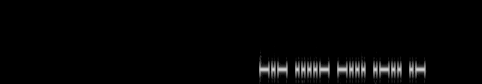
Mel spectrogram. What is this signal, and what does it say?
Morse code, heard as a keyed tone, about 40 wpm, 700 Hz. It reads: K4BLA
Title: USA Call Signs - 5 Characters - Repeated 3x - 40wpm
